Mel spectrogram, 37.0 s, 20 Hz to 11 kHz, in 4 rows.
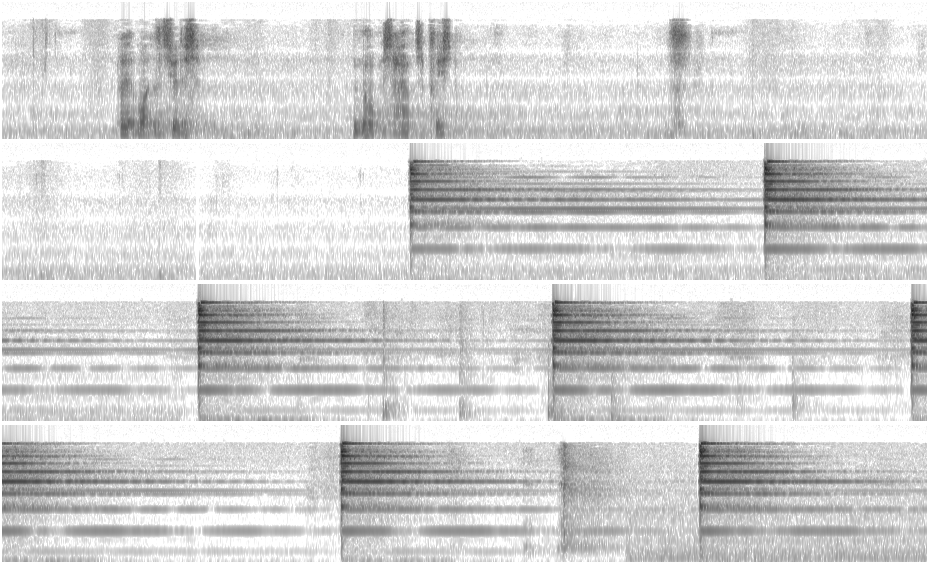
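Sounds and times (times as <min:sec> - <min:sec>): bell tolling: 0:13.3 - 0:37.0.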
